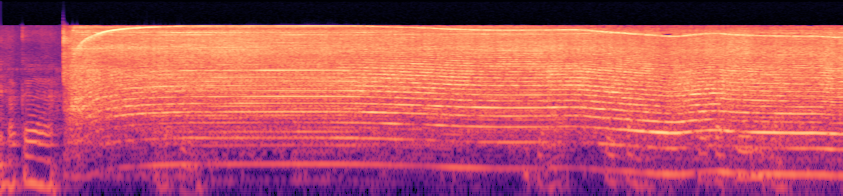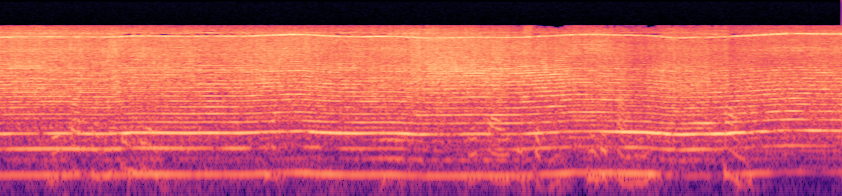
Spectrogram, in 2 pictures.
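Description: Electric power saw starting abruptly just under a second in and running continuously with a steady, high motor whine while cutting wood, its pitch dipping slightly about six seconds in.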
